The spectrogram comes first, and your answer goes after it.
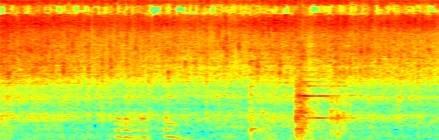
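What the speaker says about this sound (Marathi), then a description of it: "ओके कांदा लसूण कढीपत्ता आणि तेजपत्ता धावाला आणि आता ही फोडणी छान परतवून घ्यायची ना" Chopped onion, garlic, curry leaves and bay leaf fry in hot oil for a tempering, giving a loud, steady sizzle throughout with a spoon clanking and scraping the pan once or twice near the end.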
